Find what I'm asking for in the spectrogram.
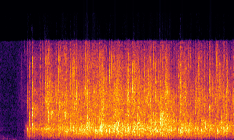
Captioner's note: audience applauding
